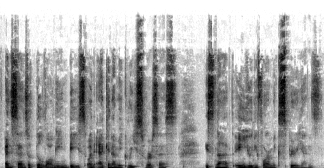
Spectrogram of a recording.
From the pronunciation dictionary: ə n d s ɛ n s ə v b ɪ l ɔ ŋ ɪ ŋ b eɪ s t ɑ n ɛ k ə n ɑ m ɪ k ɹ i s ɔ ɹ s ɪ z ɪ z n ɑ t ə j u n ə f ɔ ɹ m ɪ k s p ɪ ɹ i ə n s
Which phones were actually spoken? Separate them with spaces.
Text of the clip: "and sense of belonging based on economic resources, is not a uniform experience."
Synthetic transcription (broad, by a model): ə n s ɛ n s ə v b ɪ l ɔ ŋ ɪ ŋ b eɪ s t ɑ n ɛ k ə n ɑ m ɪ k ɹ i s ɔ ɹ s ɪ s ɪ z n ɑ t ə j u n ə f ɔ ɹ m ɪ k s p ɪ ɹ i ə n s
